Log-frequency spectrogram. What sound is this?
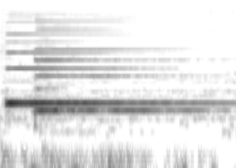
Elevator ding at Arenco Tower, Dubai
Arriving elevator ding recorded at Arenco Tower, Dubai. The elevator was coming down.
Recorded with a phone and denoised by Adobe Audition.
elevator-bell, elevator, elevator-ding, arenco-tower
